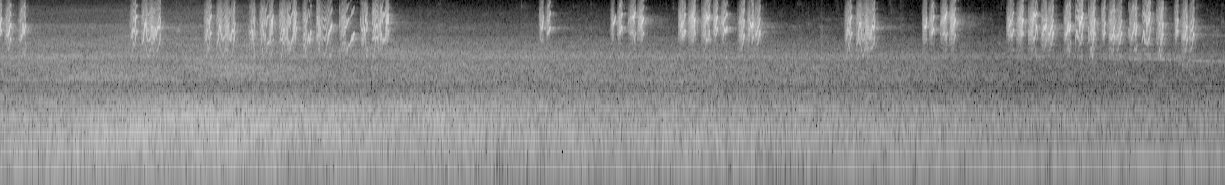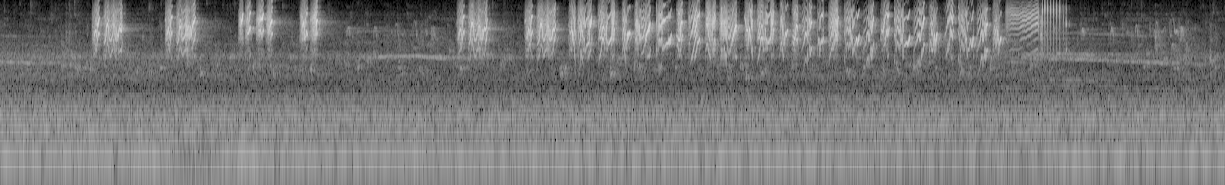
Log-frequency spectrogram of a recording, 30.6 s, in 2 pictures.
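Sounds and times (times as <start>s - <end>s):
barn swallow twittering: 0.0s - 0.4s, 1.6s - 5.0s, 6.8s - 9.6s, 10.6s - 15.1s, 16.4s - 19.8s, 20.7s - 30.3s.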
